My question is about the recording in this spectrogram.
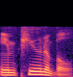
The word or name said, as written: impugnable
